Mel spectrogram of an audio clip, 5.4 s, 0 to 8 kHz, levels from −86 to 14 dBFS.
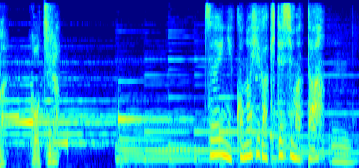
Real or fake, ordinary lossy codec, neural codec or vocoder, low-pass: real; AAC, 32 kbps; none; 7.2 kHz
